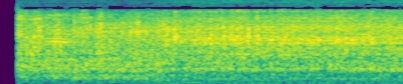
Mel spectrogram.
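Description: Skateboard wheels rolling on rough concrete: a steady, even rolling noise with no distinct clacks or impacts.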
